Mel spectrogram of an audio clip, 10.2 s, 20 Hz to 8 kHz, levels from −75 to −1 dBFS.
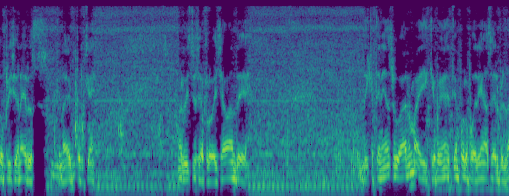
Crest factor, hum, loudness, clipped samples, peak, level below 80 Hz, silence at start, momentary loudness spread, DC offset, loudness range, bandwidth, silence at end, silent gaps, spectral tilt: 16 dB; none; -20 LUFS; under 0.1%; -4 dBFS; -50 dBFS; 0 s; 10 LU; under 0.1%; 4 LU; 7.6 kHz; 0 s; none; -5.5 dB/octave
